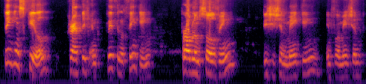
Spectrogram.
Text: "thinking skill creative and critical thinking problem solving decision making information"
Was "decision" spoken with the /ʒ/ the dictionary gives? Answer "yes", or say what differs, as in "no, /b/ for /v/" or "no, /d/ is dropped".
no, /ʃ/ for /ʒ/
